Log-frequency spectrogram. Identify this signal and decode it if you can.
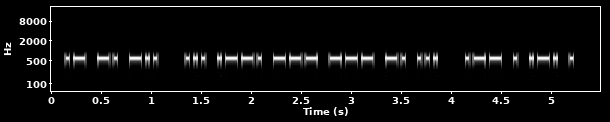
Morse code, heard as a keyed tone, about 30 wpm, 600 Hz. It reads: AND SPOONS WERE
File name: the old man and the sea / the old man and the sea 1 30wpm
